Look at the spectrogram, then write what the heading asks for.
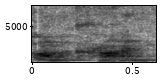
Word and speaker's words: omicron: oh my cron okay well it's actually pronounced omicron but um seriously the omicron variant sounds like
